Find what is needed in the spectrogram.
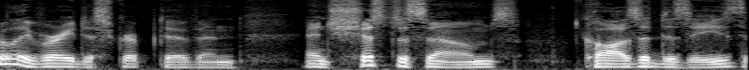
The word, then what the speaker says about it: schistosomes: They have, go by the name schistosomes, if I've got the correct pronunciation. – You did very well, Ben. Yeah, schistosomes,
